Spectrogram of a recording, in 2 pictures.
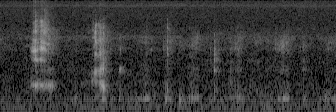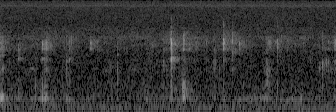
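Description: Faint chewing of a fried, breaded jalapeño cheddar bite: a few soft crunches in the first second or so, then quieter scattered chews, with a couple more crackles about five seconds in.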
